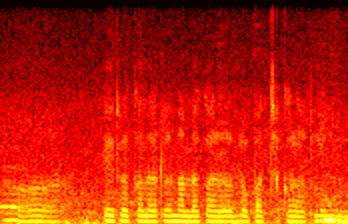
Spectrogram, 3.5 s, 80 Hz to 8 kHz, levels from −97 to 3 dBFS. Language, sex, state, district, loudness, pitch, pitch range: Telugu, female, Andhra Pradesh, Srikakulam, -19 LUFS, 190 Hz, 185-195 Hz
